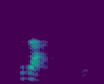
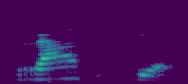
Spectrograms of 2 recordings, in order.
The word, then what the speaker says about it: grazie: Grazie. You have to make sure you pronounce the GR at the beginning and the Z at the end. Grazie. Grazie.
